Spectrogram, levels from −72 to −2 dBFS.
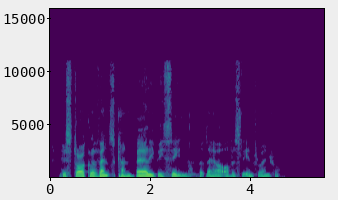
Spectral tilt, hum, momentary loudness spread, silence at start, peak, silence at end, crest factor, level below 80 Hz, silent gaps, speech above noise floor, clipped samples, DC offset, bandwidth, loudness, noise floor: -7.5 dB/octave; none; 15 LU; 0.2 s; -8 dBFS; 0.95 s; 18 dB; -48 dBFS; none; 54 dB; under 0.1%; under 0.1%; 11.5 kHz; -25 LUFS; -79 dBFS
